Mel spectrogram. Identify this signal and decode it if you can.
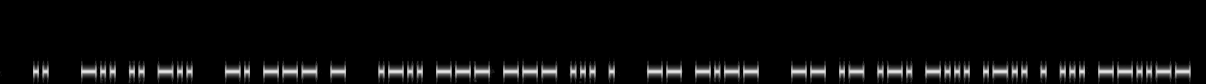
Morse code, heard as a keyed tone, about 25 wpm, 600 Hz. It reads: I DID NOT LOOSE MY MARBLES,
